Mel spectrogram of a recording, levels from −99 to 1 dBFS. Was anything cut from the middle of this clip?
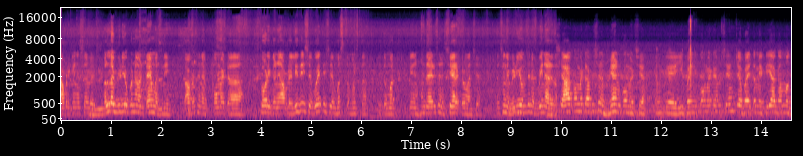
yes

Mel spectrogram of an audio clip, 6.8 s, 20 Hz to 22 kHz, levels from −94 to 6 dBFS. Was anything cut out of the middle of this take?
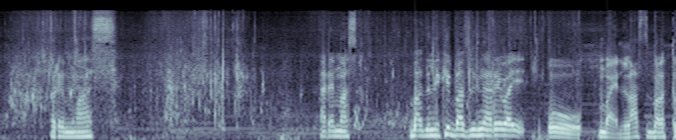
yes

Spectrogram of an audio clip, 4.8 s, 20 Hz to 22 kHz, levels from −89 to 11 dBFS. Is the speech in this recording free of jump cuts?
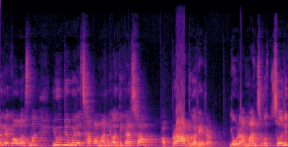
no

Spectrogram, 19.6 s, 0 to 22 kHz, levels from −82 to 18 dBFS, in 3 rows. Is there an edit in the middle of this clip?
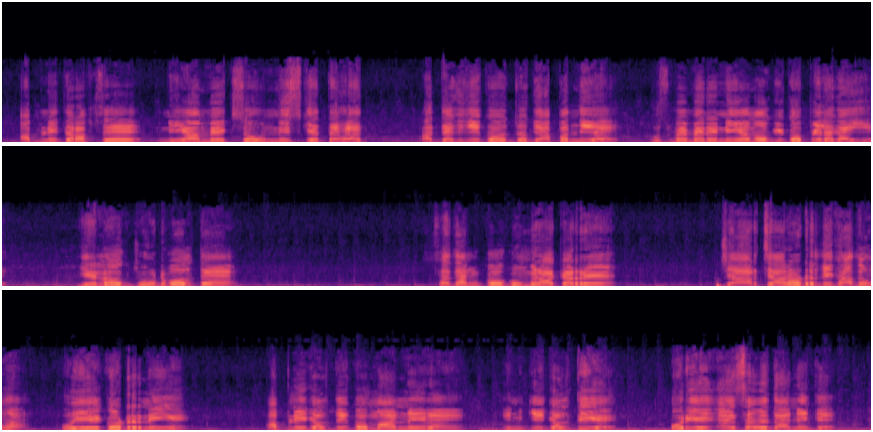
no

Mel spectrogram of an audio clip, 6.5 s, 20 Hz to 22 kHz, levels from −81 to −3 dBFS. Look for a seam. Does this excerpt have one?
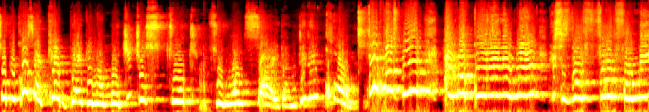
yes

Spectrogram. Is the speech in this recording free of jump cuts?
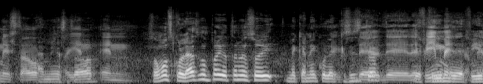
yes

